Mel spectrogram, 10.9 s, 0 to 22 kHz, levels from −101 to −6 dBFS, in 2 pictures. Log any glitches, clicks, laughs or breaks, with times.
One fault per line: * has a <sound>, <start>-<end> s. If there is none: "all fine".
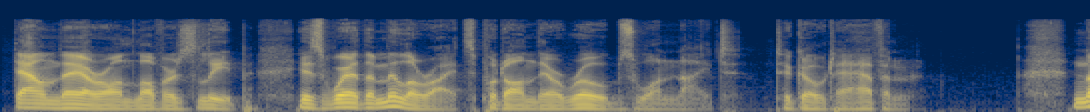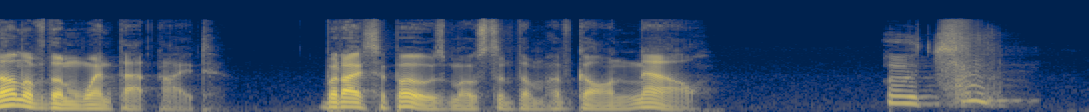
* has a sneeze, 9.9-10.7 s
